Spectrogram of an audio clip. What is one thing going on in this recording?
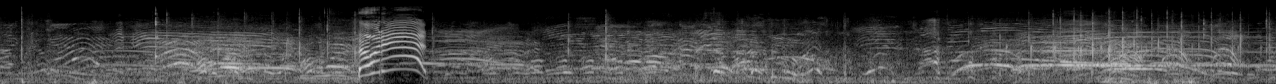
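Young girls shout and cheer loudly outdoors.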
